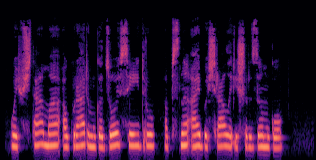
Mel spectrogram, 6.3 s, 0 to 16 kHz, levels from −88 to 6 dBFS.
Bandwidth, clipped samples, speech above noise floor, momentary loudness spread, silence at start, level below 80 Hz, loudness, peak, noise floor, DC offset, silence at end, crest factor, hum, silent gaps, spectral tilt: 10.5 kHz; under 0.1%; 51 dB; 6 LU; 0.25 s; -76 dBFS; -20 LUFS; -6 dBFS; -70 dBFS; under 0.1%; 0.7 s; 14 dB; none; none; -5 dB/octave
